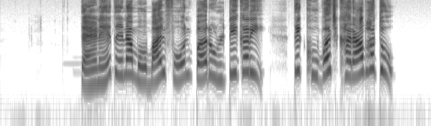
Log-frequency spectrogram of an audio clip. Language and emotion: Gujarati, disgusted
